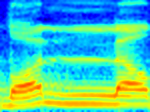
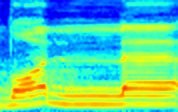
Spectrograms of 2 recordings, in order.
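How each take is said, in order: No difference in how they are said.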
